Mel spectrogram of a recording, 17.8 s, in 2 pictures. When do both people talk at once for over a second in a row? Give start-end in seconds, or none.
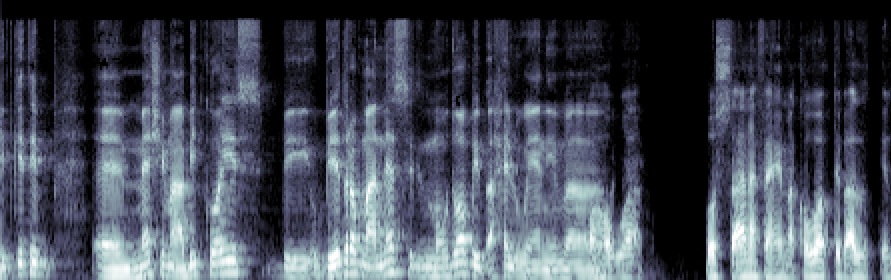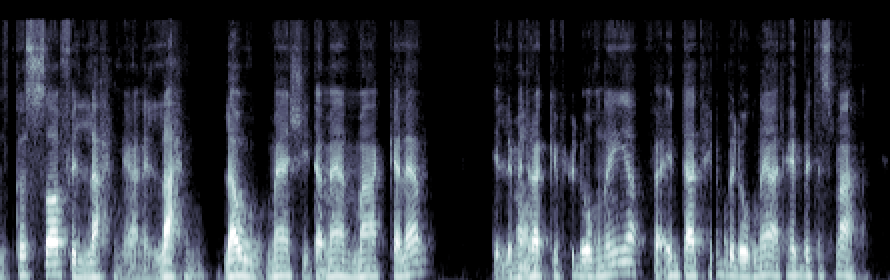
none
